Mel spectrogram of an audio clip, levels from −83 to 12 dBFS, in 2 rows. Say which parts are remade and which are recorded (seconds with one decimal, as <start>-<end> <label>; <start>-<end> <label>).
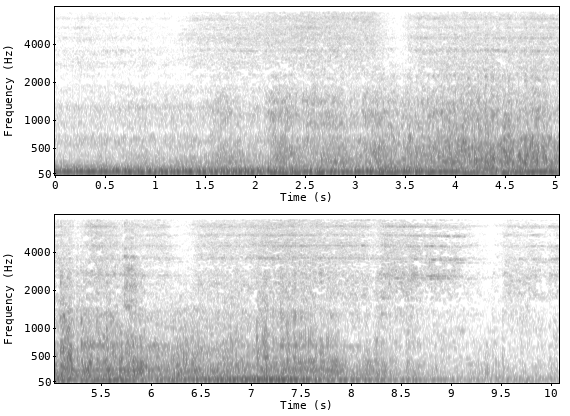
0.0-1.4 remade; 1.4-2.1 recorded; 2.1-6.0 remade; 6.0-10.1 recorded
